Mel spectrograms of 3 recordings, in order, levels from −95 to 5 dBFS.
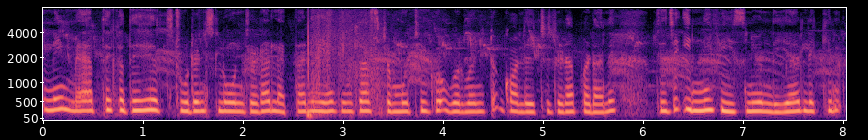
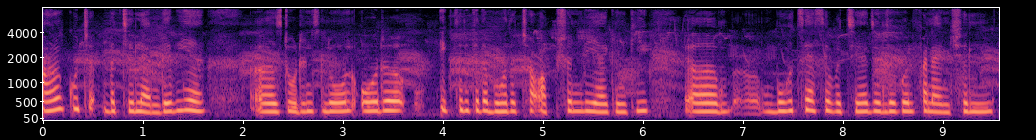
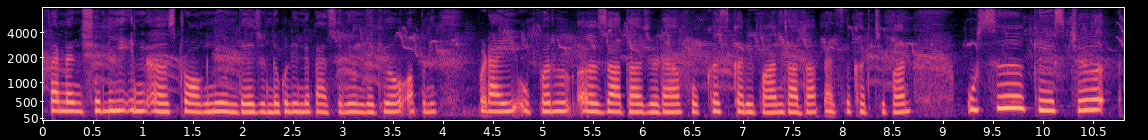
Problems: constant background noise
